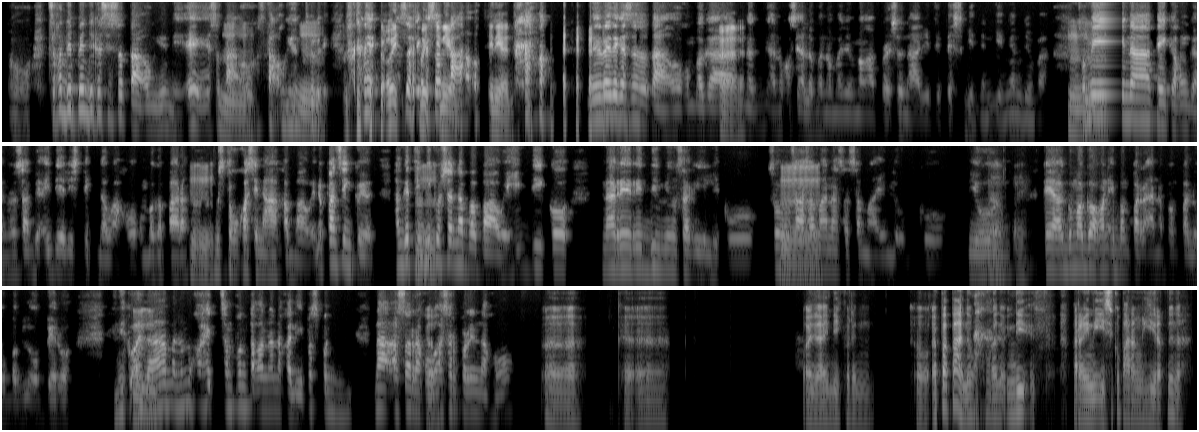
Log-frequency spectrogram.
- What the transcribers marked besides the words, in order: static; laughing while speaking: "sa taong 'yun tuloy. Sabi ko sa tao"; laugh; laugh; tapping; distorted speech; dog barking; chuckle
- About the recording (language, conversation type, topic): Filipino, unstructured, Ano ang nararamdaman mo kapag pinapanood mo ang paglubog ng araw?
